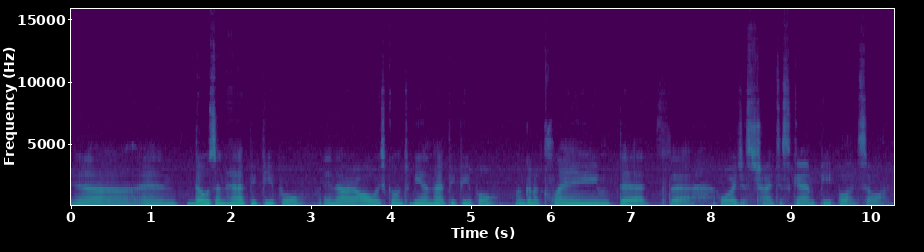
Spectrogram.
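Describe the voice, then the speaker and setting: A man with a European accent speaks at a fairly slow pace in a very deep, low voice. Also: ordinary pitch variation. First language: non-English European language. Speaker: lottery system creator and channel host. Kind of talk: tutorial. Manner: hesitant, with fillers and restarts.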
